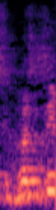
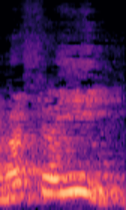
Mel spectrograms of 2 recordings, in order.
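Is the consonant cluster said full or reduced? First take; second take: reduced; full. First: The cluster is reduced, giving a short 'hossi'. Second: The full cluster is said, giving 'hroswo i'. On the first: The speaker calls it wrong. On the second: The speaker calls it right.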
